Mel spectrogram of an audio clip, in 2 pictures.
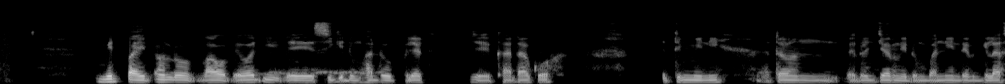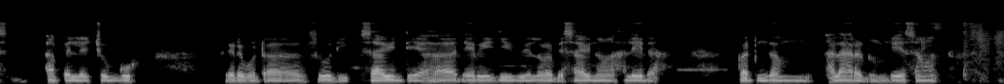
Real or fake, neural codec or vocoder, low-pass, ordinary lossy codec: real; none; 7.2 kHz; AAC, 48 kbps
